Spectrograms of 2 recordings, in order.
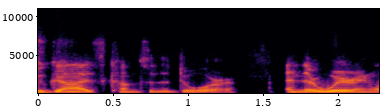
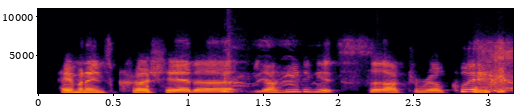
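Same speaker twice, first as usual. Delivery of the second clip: goofy, silly made-up dubbed voice, pitched higher; 7 semitones higher than usual. Retelling how he voiced people seen talking, in a dubbed-over voice. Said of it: "you do the voice for them".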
